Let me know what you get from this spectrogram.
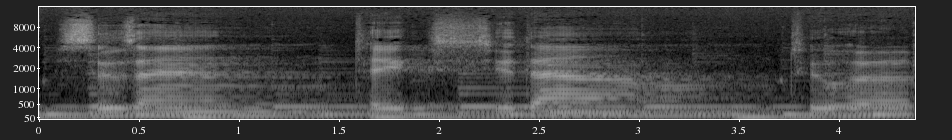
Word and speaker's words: Suzanne: And of course, that song had to be Suzanne, or Susanna. I guess you kind of pronounce the E at the end.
